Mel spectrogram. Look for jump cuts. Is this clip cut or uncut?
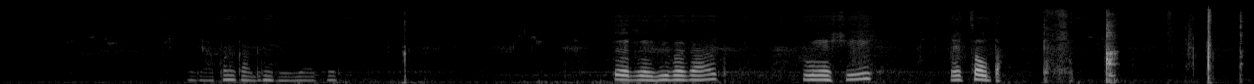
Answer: uncut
